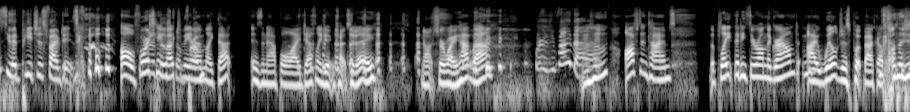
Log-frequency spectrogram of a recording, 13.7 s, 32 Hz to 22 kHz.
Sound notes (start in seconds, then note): 1.1 laughs; 4.4 laughing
